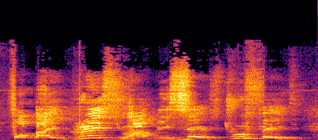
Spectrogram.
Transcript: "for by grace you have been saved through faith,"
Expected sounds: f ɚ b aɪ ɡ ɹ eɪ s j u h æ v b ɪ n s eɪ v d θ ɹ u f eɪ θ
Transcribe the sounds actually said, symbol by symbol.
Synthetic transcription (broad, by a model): f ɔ b aɪ ɡ ɹ eɪ s j u h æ v b ɪ n s eɪ v d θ ɹ u f eɪ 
